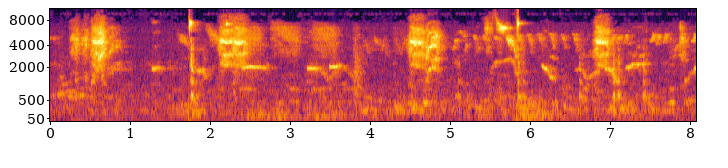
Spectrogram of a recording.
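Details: A young canary (Serinus canaria) practising its first songs in subsong gives soft, scratchy bursts of twittering and short trills, each about half a second, separated by pauses, with a few sharp clicks between phrases.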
